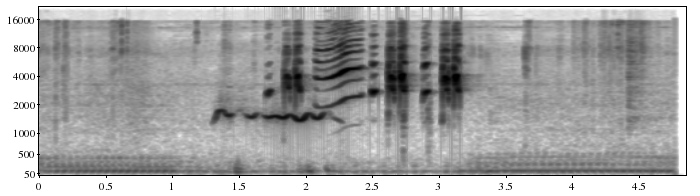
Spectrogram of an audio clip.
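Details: Sooty-headed bulbul in strong breeding condition: a long, wavering whistled note followed by a quick run of higher chirps and sweeps. A steady engine hum runs throughout.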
